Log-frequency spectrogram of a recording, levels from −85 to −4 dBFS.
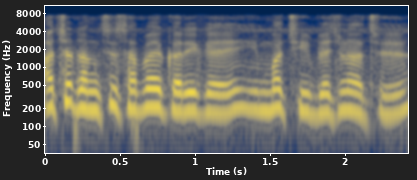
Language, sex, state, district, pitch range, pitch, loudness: Garhwali, male, Uttarakhand, Tehri Garhwal, 180-215 Hz, 195 Hz, -16 LUFS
